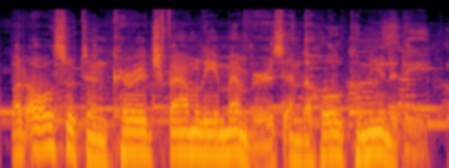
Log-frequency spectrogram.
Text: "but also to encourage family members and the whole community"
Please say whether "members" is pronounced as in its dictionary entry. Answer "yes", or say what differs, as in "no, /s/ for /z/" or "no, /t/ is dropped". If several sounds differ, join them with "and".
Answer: yes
